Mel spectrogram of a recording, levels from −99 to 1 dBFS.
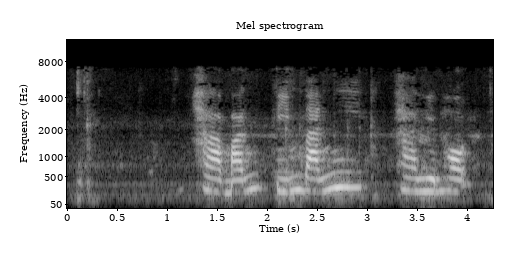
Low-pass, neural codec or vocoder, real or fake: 7.2 kHz; none; real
